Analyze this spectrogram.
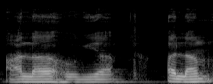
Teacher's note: یہاں لام ہے، پہلے زبر بھی ہے، لیکن یہ اللہ عز و جل کا لام نہیں ہے، تو اس لام کو پر نہیں پڑھیں گے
